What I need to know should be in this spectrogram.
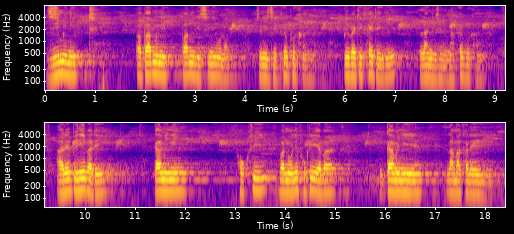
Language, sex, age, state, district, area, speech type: Bodo, male, 45-60, Assam, Udalguri, urban, spontaneous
